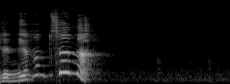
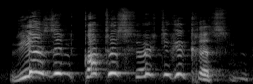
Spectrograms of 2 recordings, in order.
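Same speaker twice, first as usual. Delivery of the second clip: laughing; 9 semitones higher than usual. Acted. Old woman laughing off accusation.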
